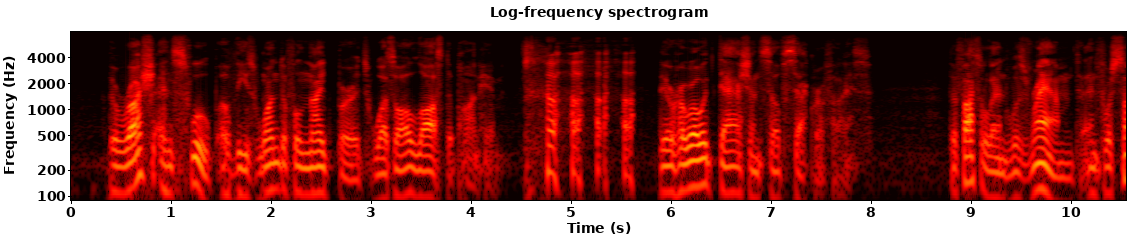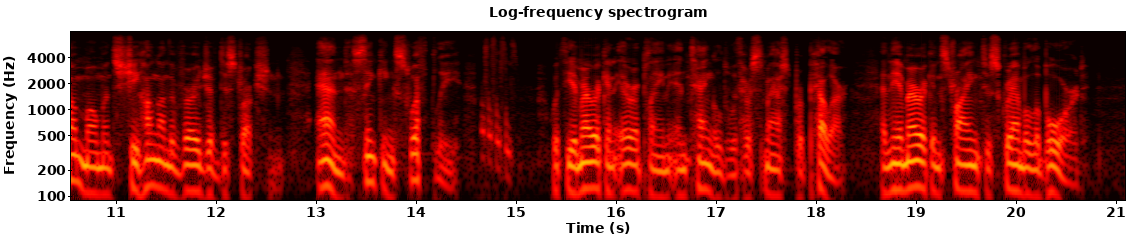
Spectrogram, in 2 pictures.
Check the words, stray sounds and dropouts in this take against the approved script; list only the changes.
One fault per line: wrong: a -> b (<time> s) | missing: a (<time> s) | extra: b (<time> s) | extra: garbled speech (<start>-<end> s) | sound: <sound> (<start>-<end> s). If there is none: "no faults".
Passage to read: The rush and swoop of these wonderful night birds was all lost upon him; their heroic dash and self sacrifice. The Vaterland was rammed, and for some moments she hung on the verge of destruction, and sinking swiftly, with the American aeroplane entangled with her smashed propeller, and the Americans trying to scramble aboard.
sound: laugh (4.5-5.7 s)
sound: chirp (14.7-15.1 s)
